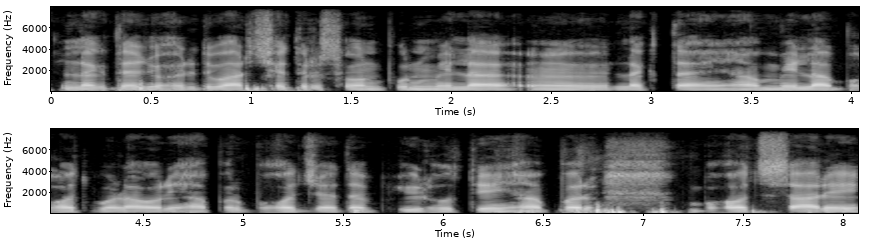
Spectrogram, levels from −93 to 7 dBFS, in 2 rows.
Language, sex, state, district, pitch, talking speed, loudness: Hindi, male, Bihar, Supaul, 110 Hz, 200 wpm, -17 LUFS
